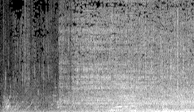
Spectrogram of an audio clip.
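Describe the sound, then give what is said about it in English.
A toilet flushes and keeps running, the rush of water swelling louder after a quieter start and holding as a steady, gurgling pour as the water goes up instead of down and overflows. “You flush, and the water goes up instead of down, right?”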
